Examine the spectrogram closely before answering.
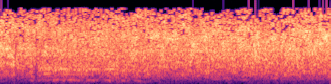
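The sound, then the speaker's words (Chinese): Loud, steady applause from a small audience at a live stage talk, a dense, continuous clatter of clapping with no break for the whole stretch. “你们虽然啊人这么少，但是鼓出来的掌声啊就像啊一千人一样，在鼓掌”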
